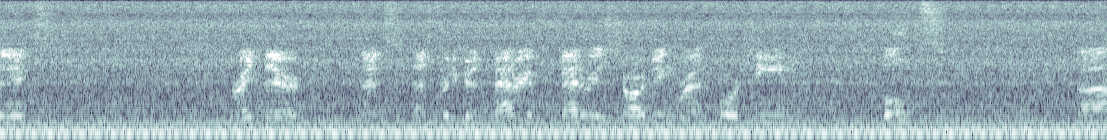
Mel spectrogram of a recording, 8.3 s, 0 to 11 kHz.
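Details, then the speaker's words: 6.1 HEMI V8 swapped into a 1970 Coronet, cold: deep even burble, idle slightly high near 1,000 rpm, no misses or knocks, air-fuel ratio rising from 11.3 to 13.8, oil pressure 67 psi. Normal idle. "idle's a little high we're at 10 for a thousand rpms essentially i think it might come down once uh once it warms up a little bit"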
